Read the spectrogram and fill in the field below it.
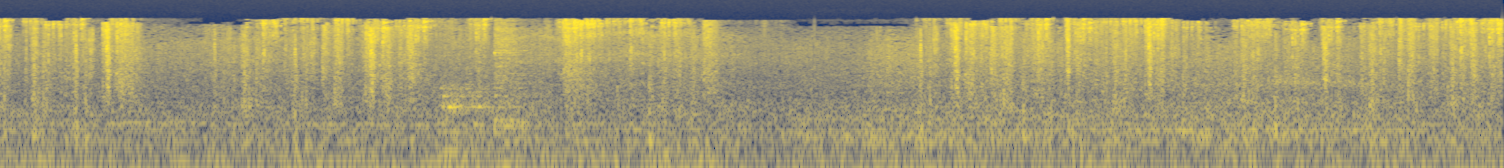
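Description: Armoured footsteps crunch through snow.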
